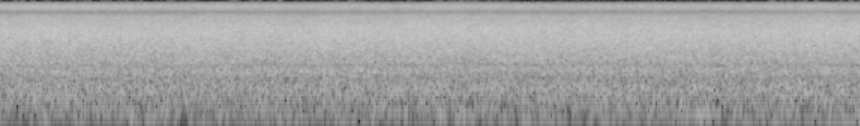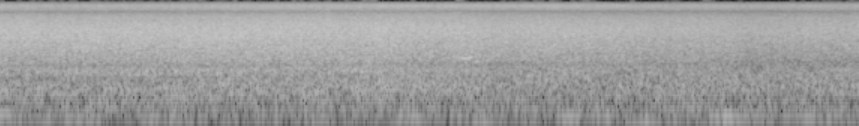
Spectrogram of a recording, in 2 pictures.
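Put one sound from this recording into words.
River water rushes and churns loudly over a weir.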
